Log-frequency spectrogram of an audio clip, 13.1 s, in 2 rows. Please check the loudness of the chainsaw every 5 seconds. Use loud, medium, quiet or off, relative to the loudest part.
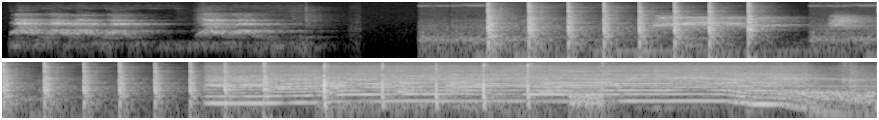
off, loud, loud.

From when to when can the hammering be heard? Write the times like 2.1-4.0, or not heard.
3.1-11.2.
